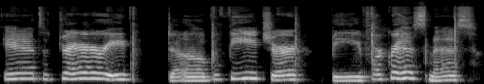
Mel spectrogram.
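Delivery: ordinary delivery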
